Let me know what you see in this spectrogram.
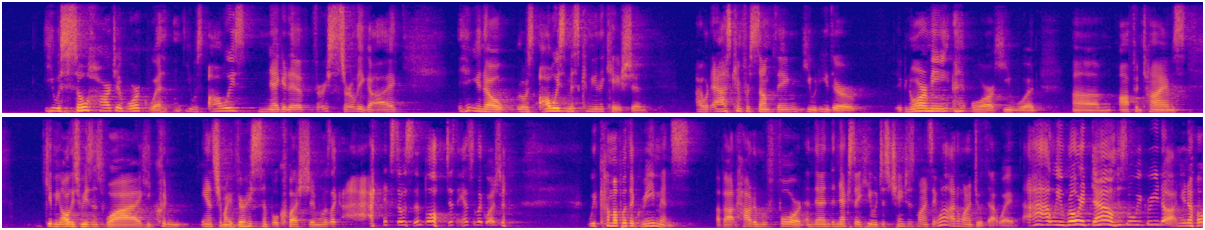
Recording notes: Recorded on 2016-09-04 at the 11:30am Service.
